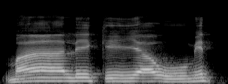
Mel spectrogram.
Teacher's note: Ingat di sini mimnya hurufnya panjang, 2 harokat. Yang mana hukumnya adalah mad tabi'i.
